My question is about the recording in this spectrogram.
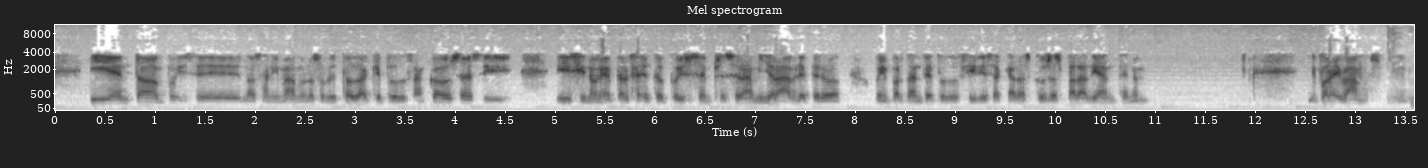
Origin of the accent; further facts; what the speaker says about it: Ourense, Galicia, Spain; now in Pontevedra, Spain; porque somos un Ourense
